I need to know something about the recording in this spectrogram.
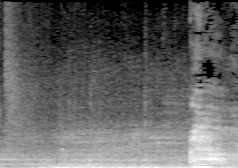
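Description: Low rumbling and knocking as a stuck wooden barn door is pushed on and does not give, ending in a short straining grunt.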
